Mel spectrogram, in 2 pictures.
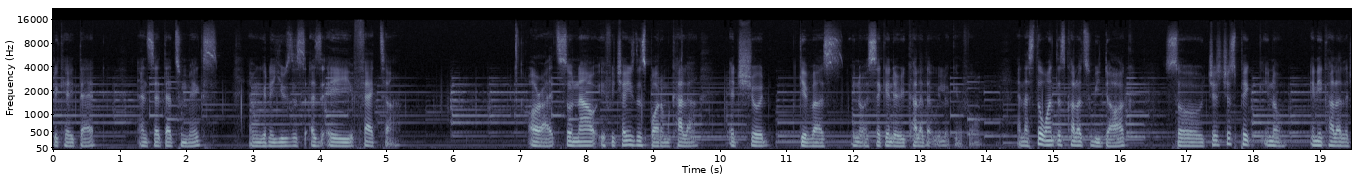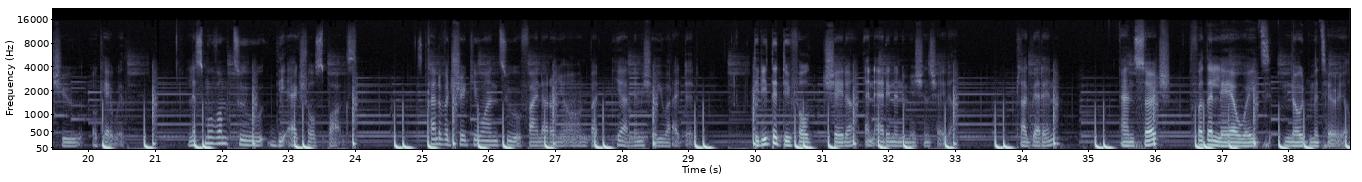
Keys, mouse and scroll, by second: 2.5 click, 7.0 ctrl+shift+click, 7.8 click.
